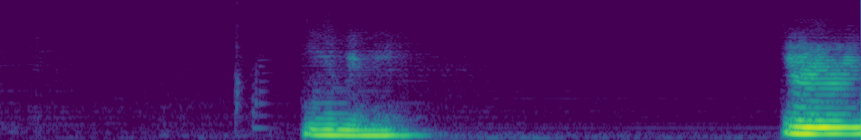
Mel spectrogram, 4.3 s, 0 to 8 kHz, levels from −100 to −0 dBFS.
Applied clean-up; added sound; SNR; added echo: neural mask model DeepFilterNet 3.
